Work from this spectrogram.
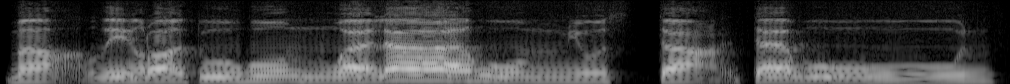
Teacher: Ra bari atas dia baca tebal.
